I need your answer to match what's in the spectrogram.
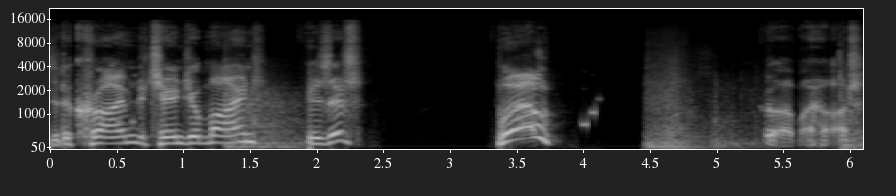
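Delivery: put-on indignant, incensed old man character voice. Playing an old man in a role-play before the jurors, old man voice. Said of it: "you are doing amazing as this old man".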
